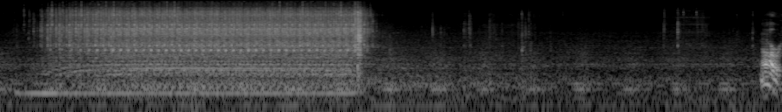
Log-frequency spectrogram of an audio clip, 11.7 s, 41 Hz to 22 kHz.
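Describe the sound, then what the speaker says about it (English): A 1.0 amp Japanese clone sewing machine runs a steady stitch line through sheeny fabric for about five seconds, a loud, even whirring hum with rapid needle ticking, then stops, leaving quiet room tone and a brief clunk at the end. "now we're going to do that next stitch line. It'll be about 10 to 12 stitches per inch"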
